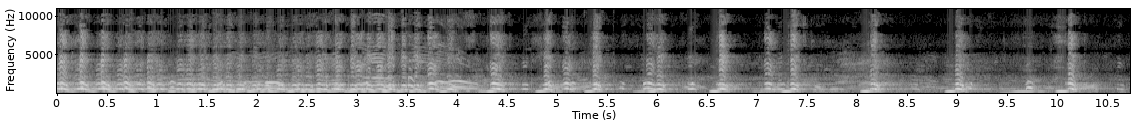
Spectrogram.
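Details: Captive gibbons at the Cincinnati Zoo hooting and howling: a fast run of rising, whooping harmonic notes for about four seconds, then slower, separated hoots and short yelps spaced roughly every half second.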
